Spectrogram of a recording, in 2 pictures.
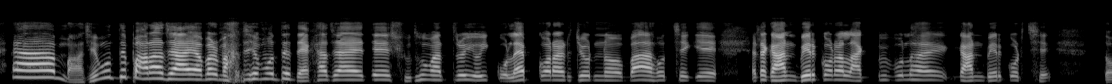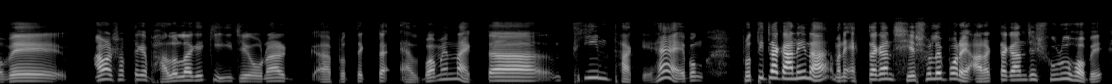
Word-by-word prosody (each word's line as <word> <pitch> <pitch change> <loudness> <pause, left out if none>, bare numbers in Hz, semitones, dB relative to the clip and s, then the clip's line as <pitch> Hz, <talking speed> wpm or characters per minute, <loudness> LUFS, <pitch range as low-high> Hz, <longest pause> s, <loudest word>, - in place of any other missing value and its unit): আ - - +2 0.5
মাঝে-মধ্যে 275 - -5
পারা 275 0 +6
যায়। 235 -1 +9
আবার 245 +1 +3
মাঝে-মধ্যে 255 +4 -3
দেখা 195 +6 +1
যায় 215 0 +5 0.2
যে, 220 - +2 0.2
শুধুমাত্রই 210 +4 -4
ওই 200 - -4
collab 175 +8 +2
করার 205 -1 +1
জন্য, 195 -1 -6 0.3
বা 205 +1 +4 0.2
হচ্ছে 195 -1 -11
গিয়ে 185 -1 -3 0.4
একটা 215 - +3
গান 190 +2 +7
বের 215 +2 +6
করা 220 -1 +1
লাগবে 175 +4 -3
বলে 210 +1 -9
হয় 210 0 -1 0.3
গান 175 +1 +3
বের 185 +1 -4
করছে। 190 -5 -12 0.6
তবে 130 +8 -2 0.8
আমার 235 +2 +2
সবথেকে 220 0 -8
ভালো 130 +6 -5
লাগে 195 +1 -3
কি, - - -14 0.2
যে 145 - -9
ওনার 155 +4 -3 0.4
আ - - -6
প্রত্যেকটা 130 - -10 0.3
album-এর 175 - -7
না - - +1
একটা 180 0 -3 0.8
theme 305 -2 -9
থাকে। - - -7
হ্যাঁ? - - +1
এবং 185 - -9 0.4
প্রতিটা 300 +10 +2
গানই 275 +3 +7
না, 185 - +6 0.2
মানে 170 +2 -3
১ - - -32
টা 230 - +5
গান 255 0 +3
শেষ 195 0 -1
হলে 270 +1 0
পরে 260 - +4
আরেকটা 150 +10 -1
গান 210 +1 +3
যে 230 - -7
শুরু 235 +3 -10
হবে, - - -2
210 Hz, 160 wpm, -23 LUFS, 185-235 Hz, 0.8 s, যায়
